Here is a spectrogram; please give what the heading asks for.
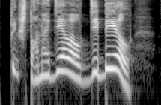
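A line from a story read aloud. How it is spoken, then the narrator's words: Dwarf shrieking. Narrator (Russian): завизжал карлик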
